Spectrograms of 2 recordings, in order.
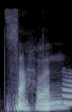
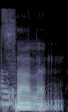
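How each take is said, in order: First: An h sound is heard mid-word. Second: No h sound is heard mid-word. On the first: The speaker calls it wrong. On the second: The speaker calls it right.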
